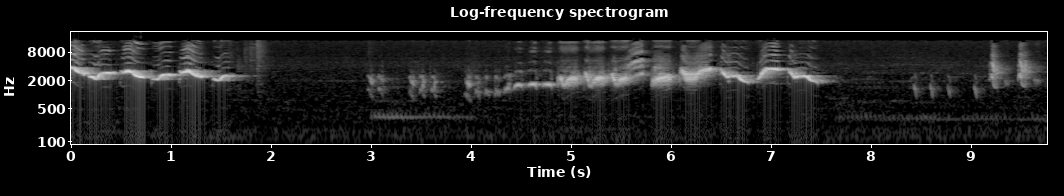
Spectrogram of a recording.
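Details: Wambi mandarin bird in active song: a phrase of wavering whistles, a pause with soft chatter over a steady low hum, then a louder climbing run of looping whistled notes and a few closing chirps.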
